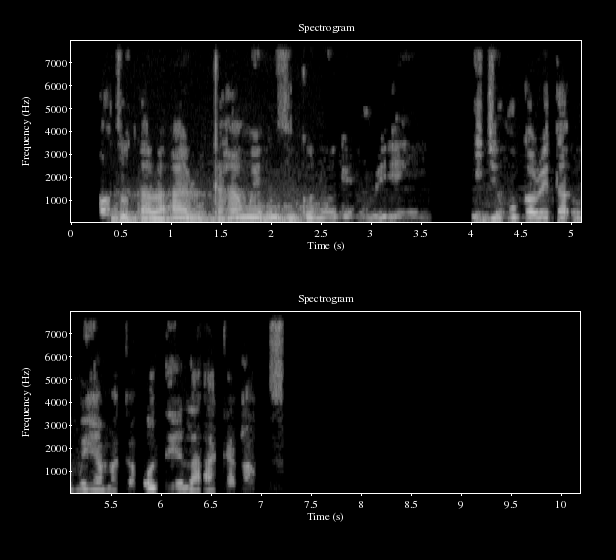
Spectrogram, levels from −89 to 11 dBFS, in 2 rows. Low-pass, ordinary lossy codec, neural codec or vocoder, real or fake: none; none; none; real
